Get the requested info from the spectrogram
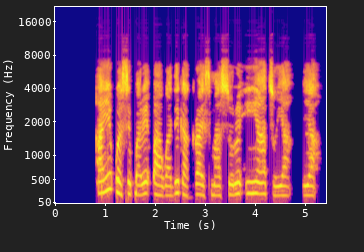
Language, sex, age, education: Igbo, female, 15-29, tertiary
